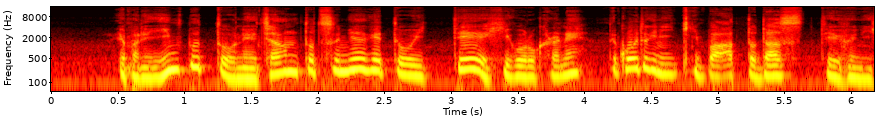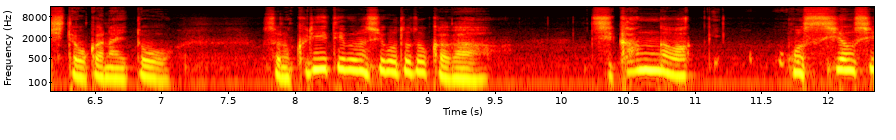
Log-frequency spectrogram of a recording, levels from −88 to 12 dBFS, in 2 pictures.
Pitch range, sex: 125-180 Hz, male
